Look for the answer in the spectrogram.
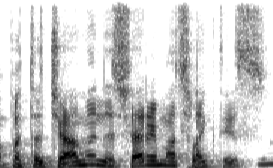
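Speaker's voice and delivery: put-on German accent in English; lightly caricatured German English. Shown as a demonstration. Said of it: "I can do a German accent".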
